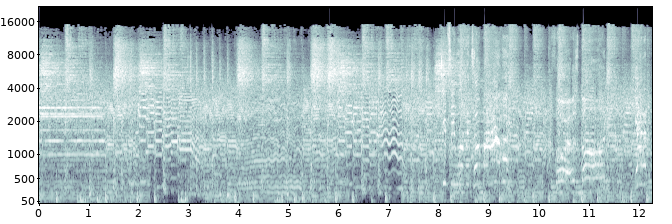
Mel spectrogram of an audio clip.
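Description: Blues-rock power trio playing an instrumental passage: electric lead guitar over bass guitar and drums. Bent notes with vibrato come in about seven seconds in and again near the end.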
